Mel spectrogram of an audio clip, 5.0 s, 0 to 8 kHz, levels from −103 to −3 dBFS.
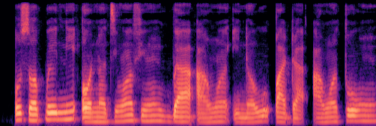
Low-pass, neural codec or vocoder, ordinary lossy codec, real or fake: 7.2 kHz; codec, 16 kHz, 4 kbps, FunCodec, trained on LibriTTS, 50 frames a second; none; fake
